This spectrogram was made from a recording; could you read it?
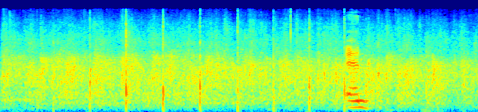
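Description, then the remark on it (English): An audience at a storytelling night claps steadily for the storytellers, a dense wash of applause with sharp individual claps popping out, and a brief cheer or voice rising above it partway through. “Can we have another round of applause for all these great storytellers tonight?”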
